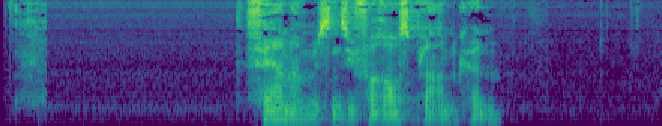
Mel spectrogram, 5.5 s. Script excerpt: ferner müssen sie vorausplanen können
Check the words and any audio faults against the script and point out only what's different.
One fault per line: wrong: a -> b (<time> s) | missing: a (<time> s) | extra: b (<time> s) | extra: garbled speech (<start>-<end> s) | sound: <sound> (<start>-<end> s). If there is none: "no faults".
no faults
